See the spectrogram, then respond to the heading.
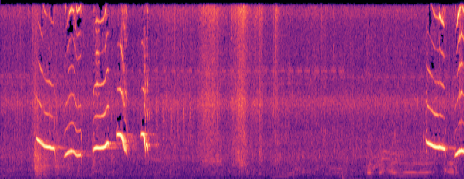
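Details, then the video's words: Slow singing from an oriental magpie robin (kacer). Five quick, swooping whistles open the passage, faint scratchy sounds fill a quiet middle, and two more descending whistles close it. "SUARA SLOW ORIENTAL MAGPIE ROBIN BIKIN POCI KACER ON"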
